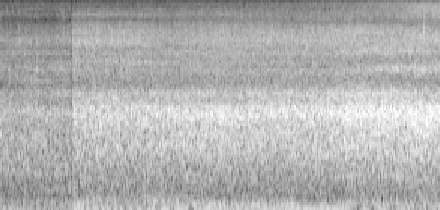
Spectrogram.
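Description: A vehicle's engine rumbles as it drives along a highway.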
